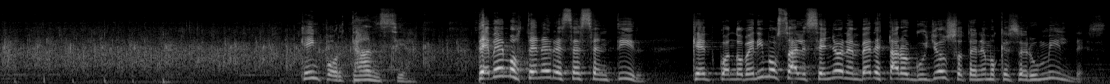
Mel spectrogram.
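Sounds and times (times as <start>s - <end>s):
audience applauding: 0.0s - 4.8s
speech: 3.0s - 4.2s, 4.9s - 11.0s.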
